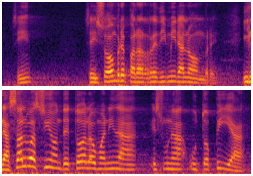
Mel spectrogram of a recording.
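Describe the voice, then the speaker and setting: Male pastor, high voice, emphatic repetitive preaching, church hall reverb. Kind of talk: sermon.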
